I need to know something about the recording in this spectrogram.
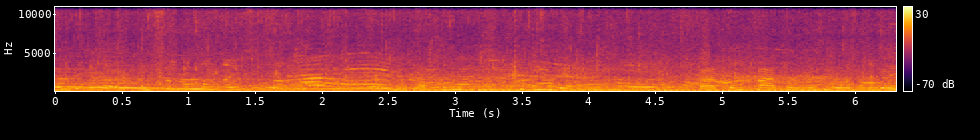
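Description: Fish splash and churn at the water's surface.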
